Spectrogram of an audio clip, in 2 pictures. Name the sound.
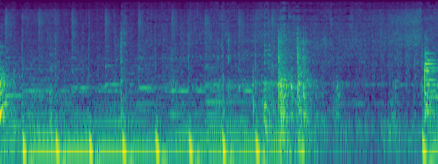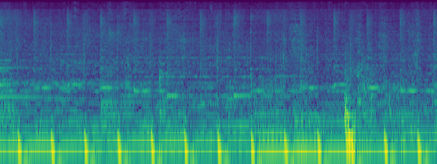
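curry leaves added to hot pan, sizzling (mutton pepper dry)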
